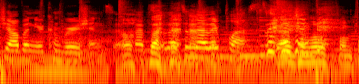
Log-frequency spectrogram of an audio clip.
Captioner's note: laughs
